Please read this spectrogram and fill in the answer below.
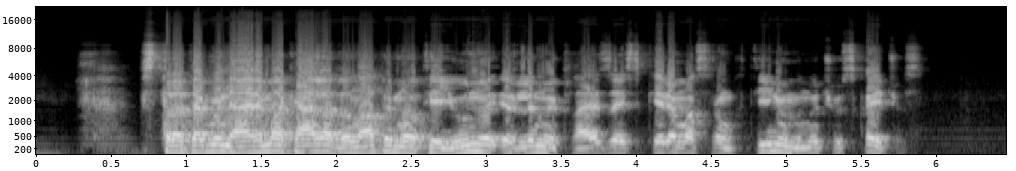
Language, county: Lithuanian, Marijampolė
